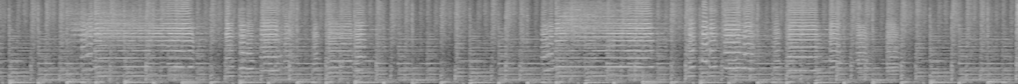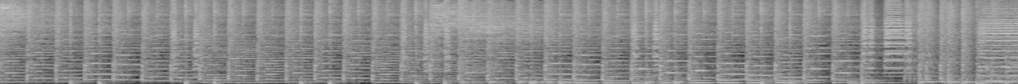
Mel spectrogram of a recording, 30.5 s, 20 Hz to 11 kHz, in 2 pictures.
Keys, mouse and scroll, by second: 2.3 middle click, 2.4 middle click, 2.5 middle click, 3.1 shift+middle click, 3.4 shift+click, 3.6 alt+q, 3.6 middle click, 8.9 middle click, 9.1 middle click, 9.9 middle click, 10.3 1, 10.3 middle click, 10.5 right click, 10.5 middle click, 11.1 middle click, 11.4 right click, 11.6 g, 11.7 middle click, 11.9 middle click, 12.2 middle click, 12.9 middle click, 12.9 3, 13.0 s, 13.1 middle click, 13.2 middle click, 14.0 alt+q, 14.2 alt+q, 14.2 alt+q, 14.2 middle click, 14.4 click, 14.6 click, 15.0 middle click, 15.2 ctrl+z, 15.3 right click, 15.4-18.1 typing, 15.7 middle click, 16.0 middle click, 16.3 middle click, 16.8 middle click, 17.1 middle click, 18.0 middle click, 18.1 middle click, 19.3 middle click, 19.5 shift+right click, 20.0 middle click, 20.5 g, 20.6 g, 20.7 middle click, 20.9 Tab, 20.9 middle click, 21.1 middle click, 21.1 g, 21.3 middle click, 21.4 Tab, 21.6 middle click, 21.7 middle click, 21.8 middle click, 22.5 click, 22.5-22.9 g, 23.4 middle click, 23.8 3, 24.0 shift+click, 24.1 middle click, 24.5 alt+s, 24.6 alt+q, 24.7 Tab, 24.8 middle click, 24.8 Tab, 25.3 middle click, 25.3 s, 25.7 Tab, 25.7 g, 26.1 middle click, 30.1 middle click.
